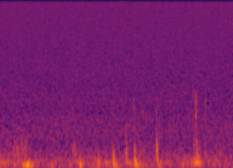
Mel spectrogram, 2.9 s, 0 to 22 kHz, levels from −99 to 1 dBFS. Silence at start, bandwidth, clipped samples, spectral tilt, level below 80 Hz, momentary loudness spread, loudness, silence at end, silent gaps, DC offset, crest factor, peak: 0 s; over 20 kHz; under 0.1%; -4 dB/octave; -42 dBFS; 4 LU; -38 LUFS; 0 s; none; under 0.1%; 18 dB; -18 dBFS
